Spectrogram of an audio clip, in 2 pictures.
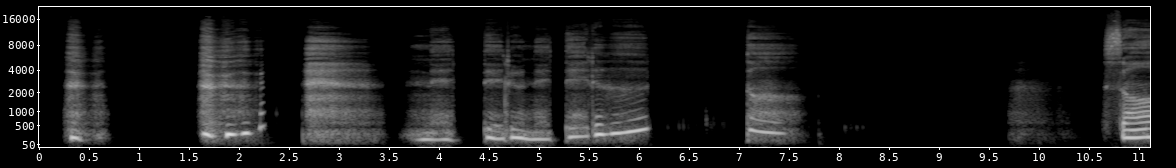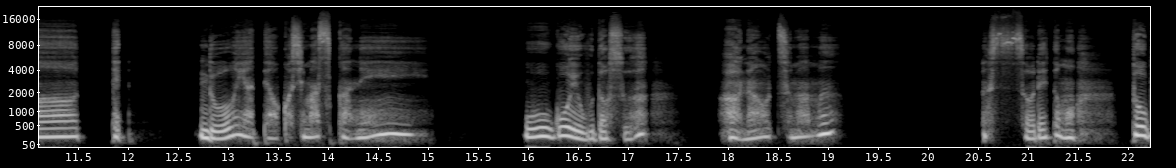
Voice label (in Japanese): LOVE Whisper こうはい, ASMR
